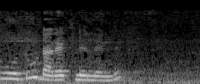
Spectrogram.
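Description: Liquid trickles into a plastic cup.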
